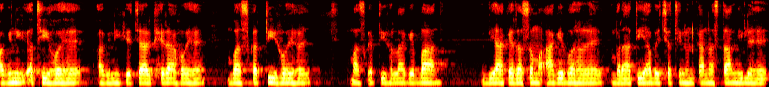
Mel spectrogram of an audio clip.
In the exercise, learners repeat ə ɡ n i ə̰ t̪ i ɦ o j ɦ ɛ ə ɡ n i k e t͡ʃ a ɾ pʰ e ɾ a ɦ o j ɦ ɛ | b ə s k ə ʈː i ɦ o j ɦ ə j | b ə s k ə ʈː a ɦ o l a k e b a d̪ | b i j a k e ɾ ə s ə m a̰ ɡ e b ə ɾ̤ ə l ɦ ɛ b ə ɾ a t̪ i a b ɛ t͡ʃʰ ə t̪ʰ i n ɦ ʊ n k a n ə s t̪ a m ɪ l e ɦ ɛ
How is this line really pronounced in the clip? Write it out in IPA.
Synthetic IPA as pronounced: ə ɡ n i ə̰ t̪ʰ i ɦ o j ɦ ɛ ə ɡ n i k e t͡ʃ a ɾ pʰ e ɾ a ɦ o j ɦ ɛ | b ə s k ə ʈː i ɦ o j ɦ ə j | b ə s k ə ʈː i ɦ o l a k e b a d̪ | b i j a k e ɾ ə s ə m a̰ ɡ e b ə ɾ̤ ə l ɦ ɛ b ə ɾ a t̪ i a b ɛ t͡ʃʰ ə t̪ʰ i n ɦ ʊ n k a n ə s t̪ a m i l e ɦ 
